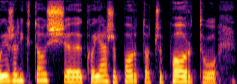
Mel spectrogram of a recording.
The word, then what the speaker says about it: Porto: Dlatego my tak naprawdę to nie jesteśmy, jak my mówimy o sobie, mieszkańcach Porto, to nie mówimy nawet, że jesteśmy Porto, tylko my jesteśmy tak naprawdę Portu,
